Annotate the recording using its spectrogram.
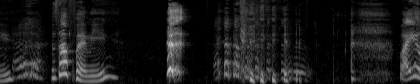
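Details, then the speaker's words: A mother's sudden, sharp hiccups break into her speech, with a second catch later, while her baby daughter laughs at them. "Mommy hiccup scaring you? You like my hiccups? I can't control it."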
